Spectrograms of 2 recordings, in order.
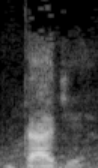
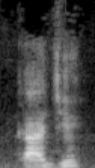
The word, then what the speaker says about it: calle: Calle, calle. Oftentimes, you may hear people even pronounce it with like a soft J sound, calle.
